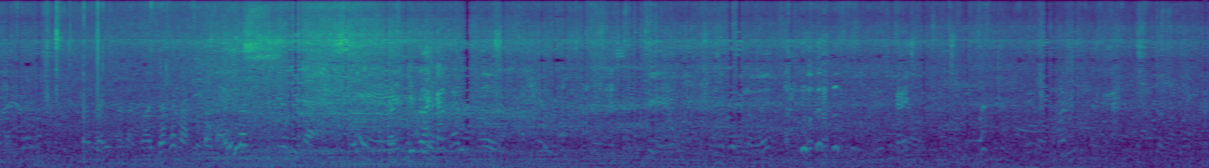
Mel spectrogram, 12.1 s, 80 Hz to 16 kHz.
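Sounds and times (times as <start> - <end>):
crowd chatter: 0.0 - 12.0
car driving past: 1.8 - 6.7.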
